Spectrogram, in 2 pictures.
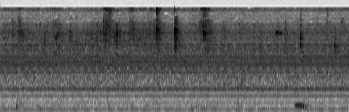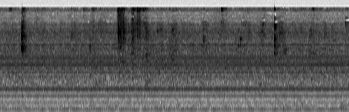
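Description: Steady low electrical mains hum, with a few faint clicks and a short vocal sound about four and a half seconds in.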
